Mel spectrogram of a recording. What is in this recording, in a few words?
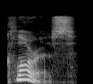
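"chlorous", British English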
